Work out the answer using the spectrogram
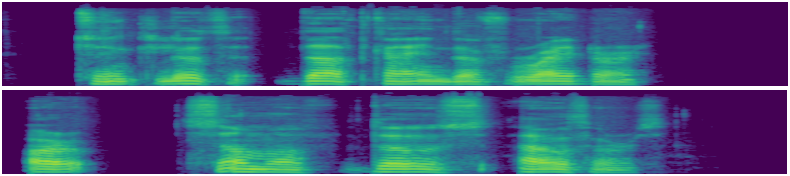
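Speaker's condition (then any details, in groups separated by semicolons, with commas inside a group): ALS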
